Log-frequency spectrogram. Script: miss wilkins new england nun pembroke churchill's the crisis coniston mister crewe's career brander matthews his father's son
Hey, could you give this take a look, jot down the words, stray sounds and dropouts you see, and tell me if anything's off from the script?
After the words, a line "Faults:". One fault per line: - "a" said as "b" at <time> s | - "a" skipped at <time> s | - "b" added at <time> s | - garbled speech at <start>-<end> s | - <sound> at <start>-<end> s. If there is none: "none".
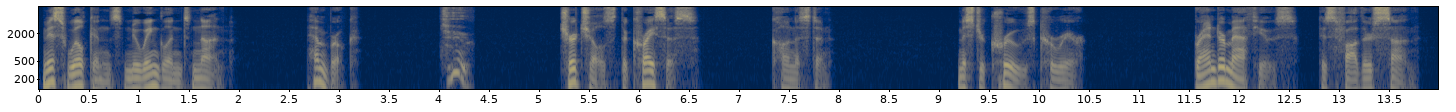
miss wilkins new england nun pembroke churchill's the crisis coniston mister crewe's career brander matthews his father's son
Faults:
- sneeze at 4.0-4.4 s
